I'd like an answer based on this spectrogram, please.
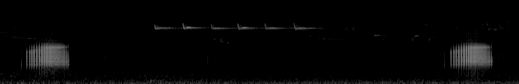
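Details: Two strong rasping croaks from a common parsley frog (Pelodytes punctatus), recorded 14 April 2020, about four seconds apart, with a quick string of faint high ticking chirps between them.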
